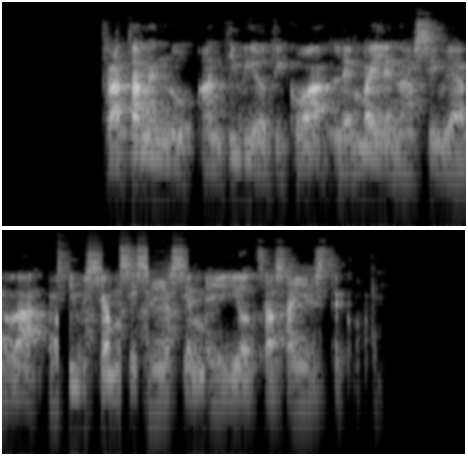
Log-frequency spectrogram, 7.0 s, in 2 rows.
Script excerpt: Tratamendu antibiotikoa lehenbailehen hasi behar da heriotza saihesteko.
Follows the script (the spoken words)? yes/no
no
